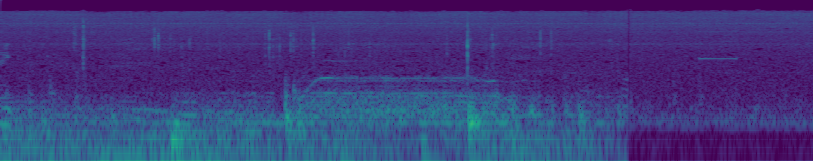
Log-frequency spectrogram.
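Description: Low, rough rumble of wind on the microphone that drops away abruptly about six seconds in, with a short steady whine from about three seconds in that rises and then holds for nearly two seconds.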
